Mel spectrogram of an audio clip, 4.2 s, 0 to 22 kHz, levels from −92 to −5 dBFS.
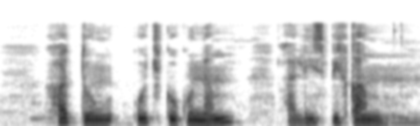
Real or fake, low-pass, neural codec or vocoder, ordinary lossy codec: real; 9.9 kHz; none; AAC, 64 kbps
